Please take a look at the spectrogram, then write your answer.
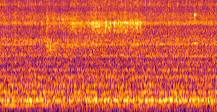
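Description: Hand chamfering of a small Delrin plastic part, a steady, close scraping rasp that continues evenly throughout with no talk.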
